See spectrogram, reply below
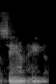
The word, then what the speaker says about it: Samhain: So I think that was more about just stop trying to get people to pronounce it the way he pronounced it correctly. Cause the average person is going to read that as Sam Hain. Yeah. And so he gave up on that, but hence it's called Sam Hain. But in all the songs, he pronounces it Samhain.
